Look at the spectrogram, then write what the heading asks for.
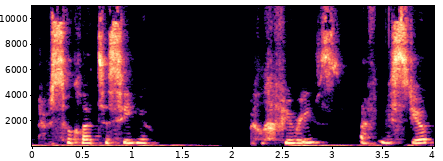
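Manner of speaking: soft, hushed, barely voiced love; wife whispering her love to her husband; tearful whisper. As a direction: whisper it through tears of relief.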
